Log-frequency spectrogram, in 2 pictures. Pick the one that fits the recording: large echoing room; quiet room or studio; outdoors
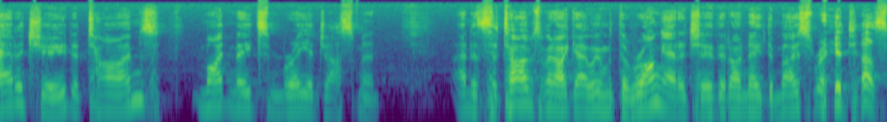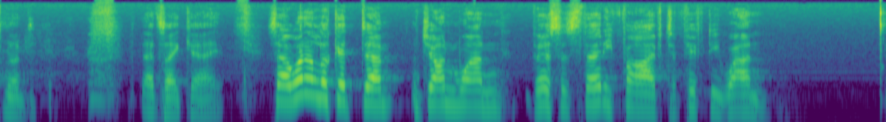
large echoing room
